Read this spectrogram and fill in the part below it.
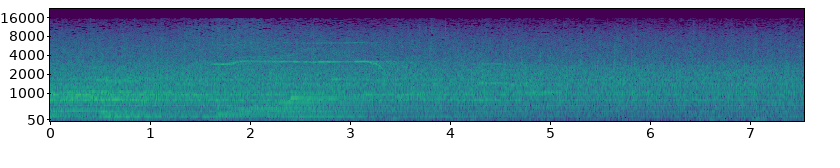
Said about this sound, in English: That's good click, ladies and gentlemen. Give yourself a round of applause there, I think.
